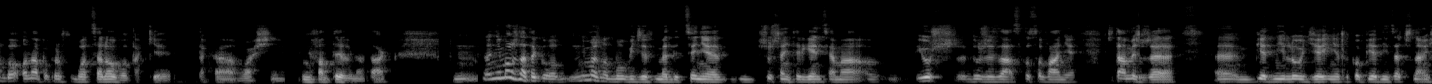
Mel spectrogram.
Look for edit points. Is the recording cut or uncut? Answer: cut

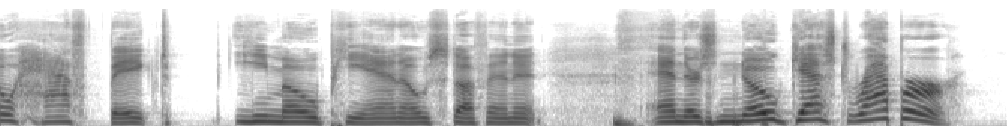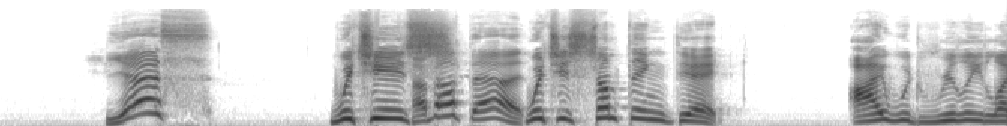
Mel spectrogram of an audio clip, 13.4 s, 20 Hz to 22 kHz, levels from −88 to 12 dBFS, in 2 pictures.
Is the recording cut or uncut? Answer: uncut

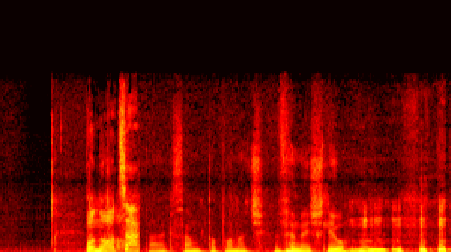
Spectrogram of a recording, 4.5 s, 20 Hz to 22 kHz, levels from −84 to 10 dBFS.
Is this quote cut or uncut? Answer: cut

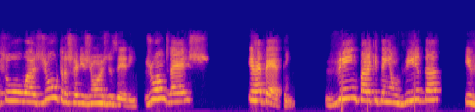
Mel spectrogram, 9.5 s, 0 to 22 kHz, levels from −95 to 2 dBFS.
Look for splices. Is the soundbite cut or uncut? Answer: cut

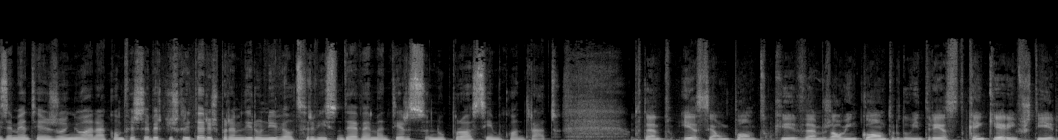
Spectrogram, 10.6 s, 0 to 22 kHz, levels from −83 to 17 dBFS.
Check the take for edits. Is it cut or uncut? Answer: cut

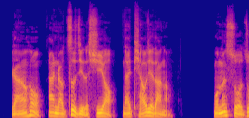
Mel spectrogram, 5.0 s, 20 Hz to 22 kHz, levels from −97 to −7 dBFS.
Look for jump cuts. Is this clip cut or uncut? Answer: uncut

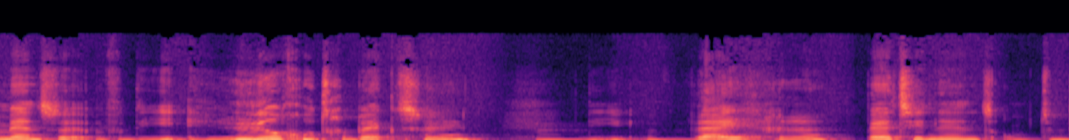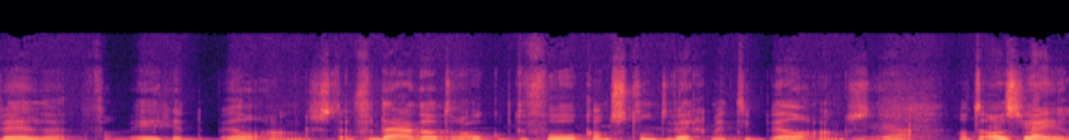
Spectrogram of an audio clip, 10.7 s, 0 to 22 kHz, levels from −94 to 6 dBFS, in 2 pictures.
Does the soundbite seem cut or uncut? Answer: cut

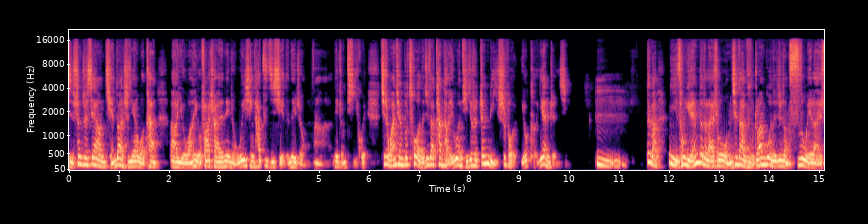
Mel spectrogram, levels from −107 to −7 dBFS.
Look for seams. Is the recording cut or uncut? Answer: uncut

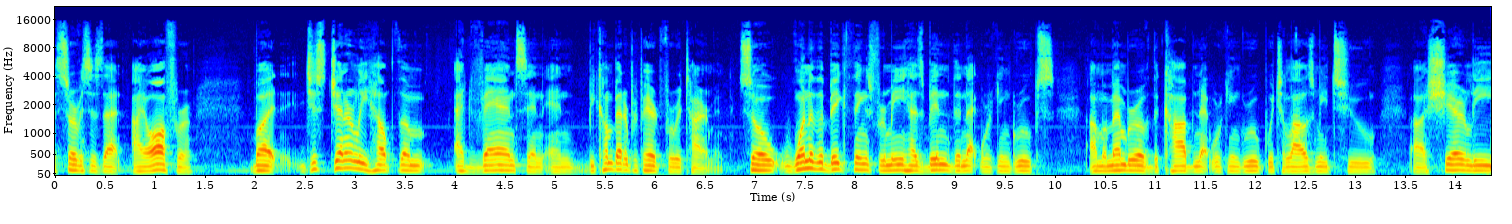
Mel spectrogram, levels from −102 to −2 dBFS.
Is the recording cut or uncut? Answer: cut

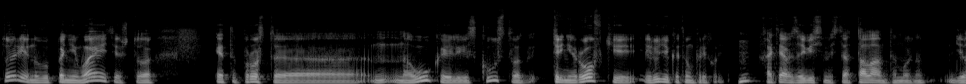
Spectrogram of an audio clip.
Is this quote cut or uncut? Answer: cut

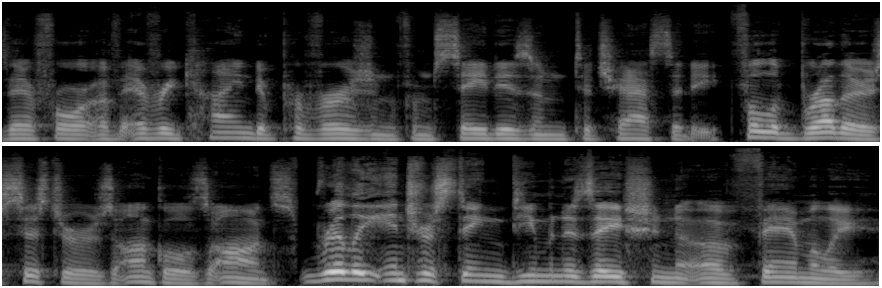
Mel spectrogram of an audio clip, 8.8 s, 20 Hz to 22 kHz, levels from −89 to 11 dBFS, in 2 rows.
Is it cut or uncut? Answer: cut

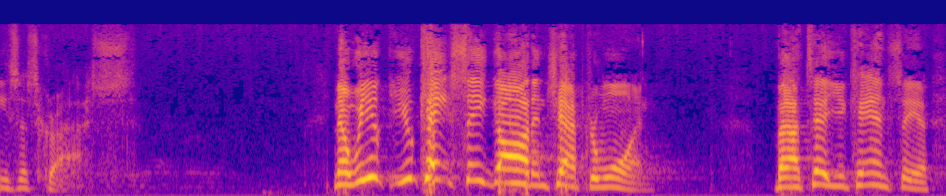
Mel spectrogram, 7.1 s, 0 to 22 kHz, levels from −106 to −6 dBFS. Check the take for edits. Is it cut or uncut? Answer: uncut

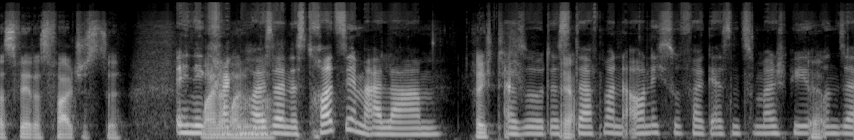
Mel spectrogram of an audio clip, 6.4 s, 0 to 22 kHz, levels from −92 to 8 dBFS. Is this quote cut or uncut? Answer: uncut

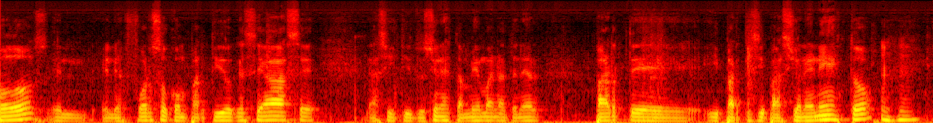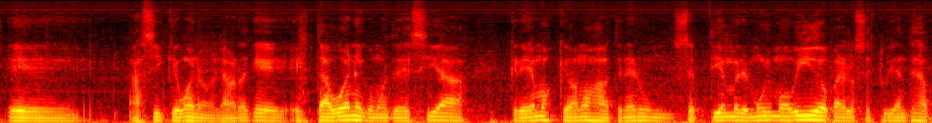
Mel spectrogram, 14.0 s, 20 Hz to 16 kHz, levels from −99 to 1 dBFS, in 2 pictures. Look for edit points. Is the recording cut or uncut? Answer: uncut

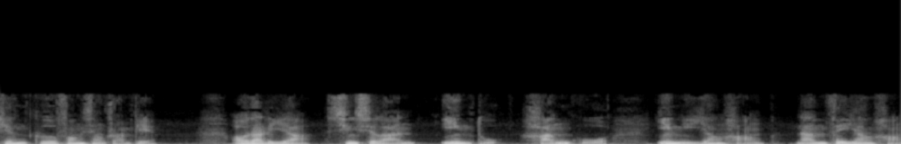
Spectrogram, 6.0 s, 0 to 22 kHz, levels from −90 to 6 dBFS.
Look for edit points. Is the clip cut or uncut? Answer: uncut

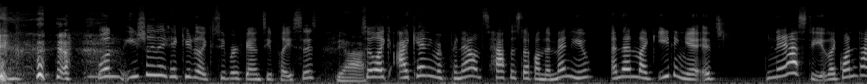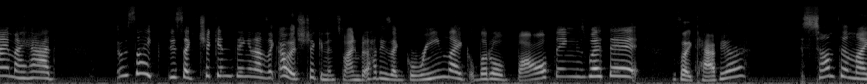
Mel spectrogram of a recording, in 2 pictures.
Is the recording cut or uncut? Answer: uncut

